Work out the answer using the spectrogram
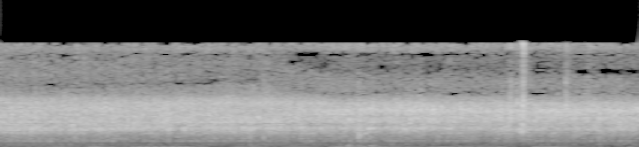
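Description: Chicken pieces frying in hot oil in a metal pot, a steady sizzle.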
